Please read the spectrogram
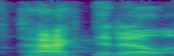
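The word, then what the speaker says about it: Paknadel: Yeah, no, it's phonetic. It's fine. It's just imagine you're sort of hammering a nail into wood with your forehead. It's very, very phonetic.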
